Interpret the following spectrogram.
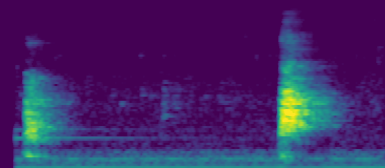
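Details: Chihuahua barking in slow motion: two drawn-out, stretched barks about two seconds apart, the second louder, each a smeared mid-pitched burst fading slowly over a low steady hum.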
